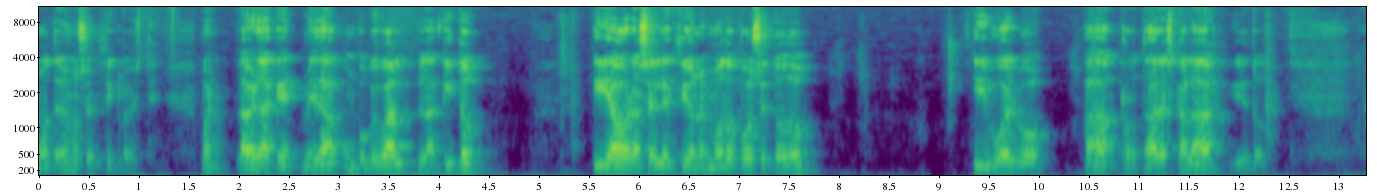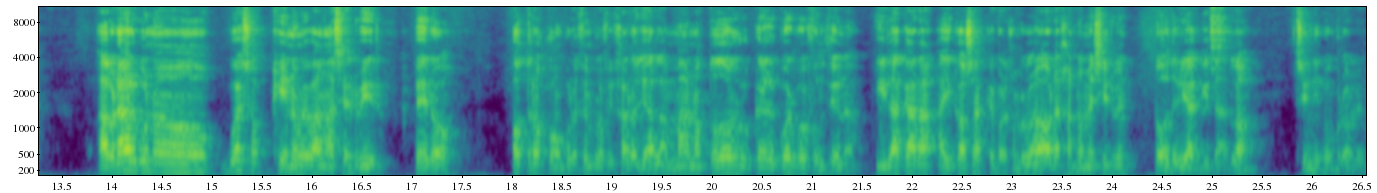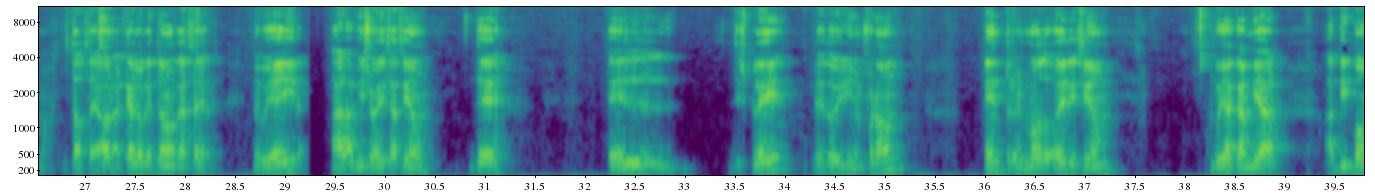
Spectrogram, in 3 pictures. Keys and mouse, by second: 5.2 Tab, 11.4-28.7 shift+middle drag, 13.0 alt+q, 28.7-29.5 drag, 31.2-36.0 drag, 36.0 Tab, 37.3-38.3 shift+middle drag, 38.3-39.7 drag.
